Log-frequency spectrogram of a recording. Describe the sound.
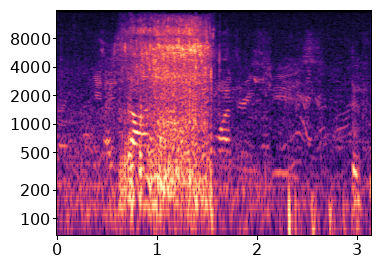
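A loud, airy slurp of a drink lasting about a second, hissy and sucking, followed by softer murmuring voices and small clicks.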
